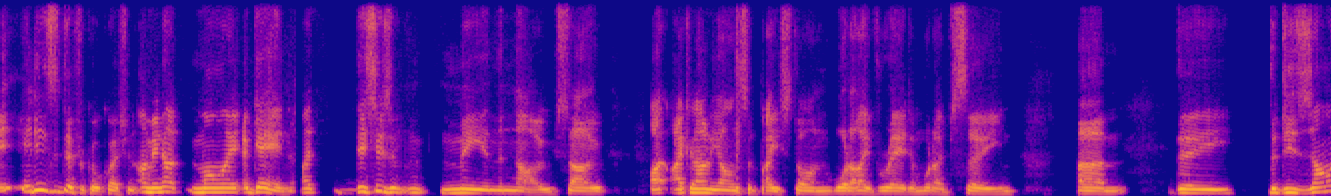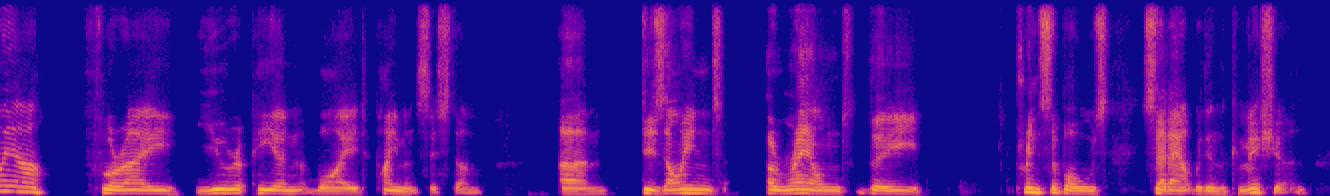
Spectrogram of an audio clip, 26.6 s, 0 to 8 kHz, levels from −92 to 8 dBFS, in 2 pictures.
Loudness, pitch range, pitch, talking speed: -18 LUFS, 120-160 Hz, 135 Hz, 115 wpm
